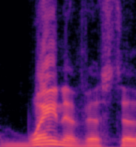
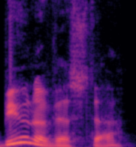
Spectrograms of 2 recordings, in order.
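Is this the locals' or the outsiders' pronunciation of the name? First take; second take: outsiders; locals. First: The name is said the standard outsider way. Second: The name is said the local native way. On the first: The person is not from the town. "They'd use the actually correct pronunciation" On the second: The person lives in the town. "the natives, we called it Buena Vista"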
